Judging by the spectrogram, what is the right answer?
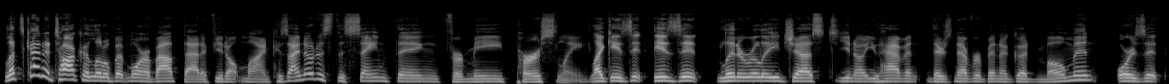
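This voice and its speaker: A man's voice: fairly high pitch, expressive, normal speed, hardly any pauses, fairly bright tone, clear, resonant tone, no room sound, studio quality. A man born in Turkey, hosting a podcast and asking loose, rambling questions. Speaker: podcast host. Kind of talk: casual interview conversation.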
